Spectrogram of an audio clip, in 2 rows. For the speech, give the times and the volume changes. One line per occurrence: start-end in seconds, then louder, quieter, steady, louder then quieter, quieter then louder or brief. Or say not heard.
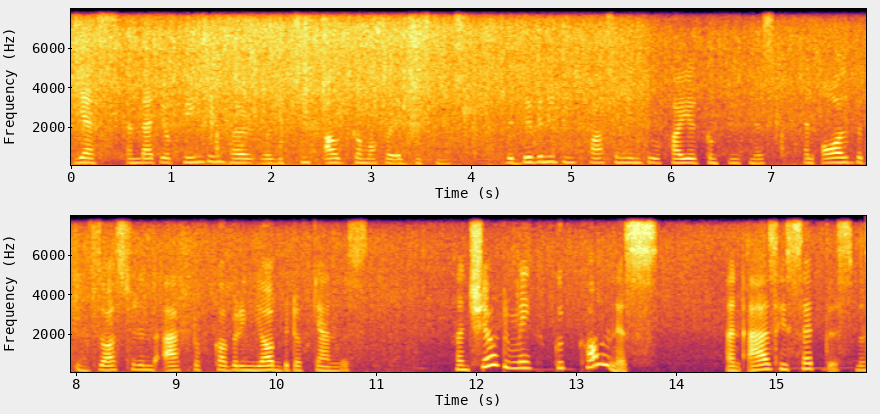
0.0-10.9 steady
11.8-13.8 brief
14.5-15.8 brief.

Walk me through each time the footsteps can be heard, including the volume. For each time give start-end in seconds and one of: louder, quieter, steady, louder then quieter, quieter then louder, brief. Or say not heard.
not heard.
